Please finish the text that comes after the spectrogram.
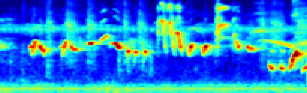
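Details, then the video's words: White-rumped shama, a caged long-tailed Medan bird in an aviary, singing bright, quick whistled notes in a rhythmic series, with rising slurs and a few sharp high clicks. "Senandung Kicau Murai Baru Medan Ekor Panjang Di Kandang Umbaran"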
